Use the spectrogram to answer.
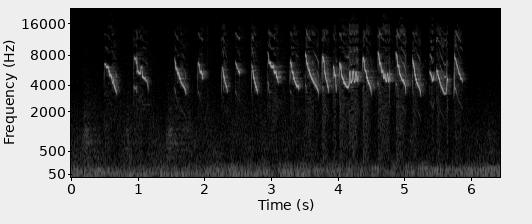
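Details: Energetic white-eye (pleci) singing for a master recording used to train songbirds: short, high, downward-slurred whistles repeated about four times a second, growing faster and denser toward the end, then stopping.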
